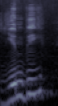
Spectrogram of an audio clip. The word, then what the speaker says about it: YIMBY: It's not NIMBY, but it's YIMBY. Right. Yes, in my backyard.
